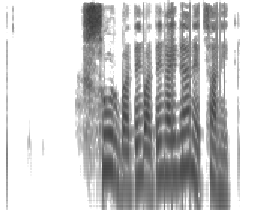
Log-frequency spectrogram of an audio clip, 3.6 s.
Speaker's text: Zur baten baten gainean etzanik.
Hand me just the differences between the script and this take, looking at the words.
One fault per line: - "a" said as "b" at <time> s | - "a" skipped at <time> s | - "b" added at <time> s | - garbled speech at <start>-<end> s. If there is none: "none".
none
